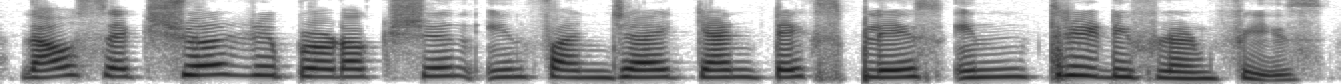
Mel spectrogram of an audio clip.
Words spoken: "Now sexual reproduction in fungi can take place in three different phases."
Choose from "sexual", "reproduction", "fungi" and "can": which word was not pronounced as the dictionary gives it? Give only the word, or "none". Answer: none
